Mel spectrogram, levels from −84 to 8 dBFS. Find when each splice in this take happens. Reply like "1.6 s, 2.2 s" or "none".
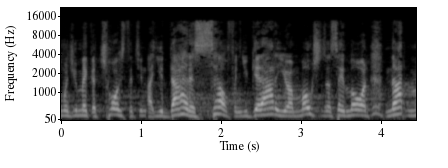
1.1 s

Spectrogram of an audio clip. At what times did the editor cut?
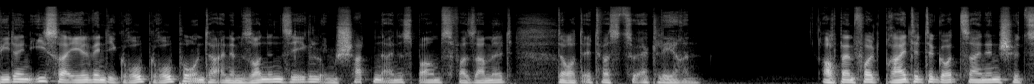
1.1 s, 1.5 s, 3.2 s, 5.6 s, 8.8 s

